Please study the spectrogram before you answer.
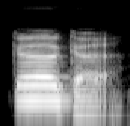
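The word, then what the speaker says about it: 哥哥: let's see another one elder brother becomes googa it is pronounced using the high level tone can you try and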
